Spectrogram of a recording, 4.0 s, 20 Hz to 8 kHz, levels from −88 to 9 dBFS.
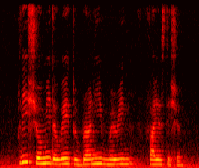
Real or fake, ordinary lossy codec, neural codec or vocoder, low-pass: real; none; none; none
